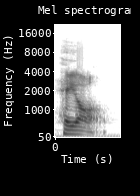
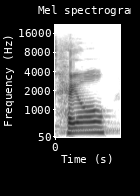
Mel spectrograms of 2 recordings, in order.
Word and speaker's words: real: saying that he says brazilians left their r in europe and replaced it with an h so again the singular is hale and the plural is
